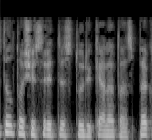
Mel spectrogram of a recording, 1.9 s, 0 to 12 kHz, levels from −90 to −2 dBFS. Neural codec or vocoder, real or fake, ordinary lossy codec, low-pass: codec, 16 kHz, 6 kbps, DAC; fake; MP3, 32 kbps; 7.2 kHz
